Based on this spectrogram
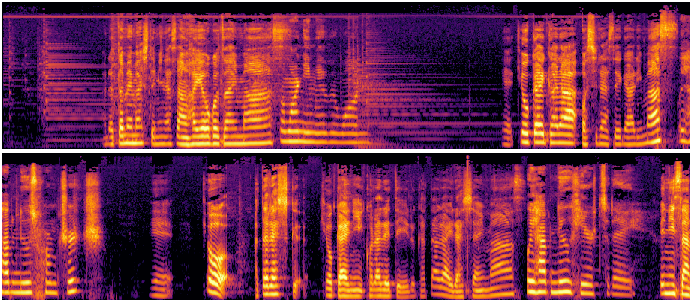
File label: annoucement; sunday message 2023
